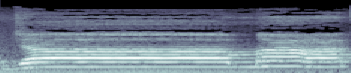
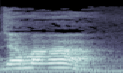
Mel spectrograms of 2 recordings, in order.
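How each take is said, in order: First: The first vowel is stretched far too long. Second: The first vowel is held too briefly. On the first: "kepanjangan juga nggak boleh" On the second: "kurang panjang"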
